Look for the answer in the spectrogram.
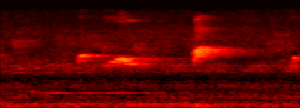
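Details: Red-whiskered bulbul at a trapping session sings short clear whistled notes, a slurred falling phrase followed by a sharp higher rising whistle, with a faint steady tone and low hum beneath.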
